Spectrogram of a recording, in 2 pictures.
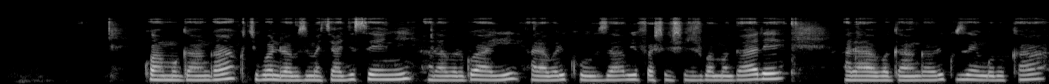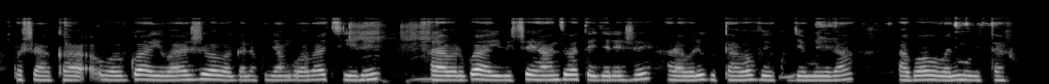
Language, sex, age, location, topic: Kinyarwanda, female, 18-24, Kigali, health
